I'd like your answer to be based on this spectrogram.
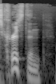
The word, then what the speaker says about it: Christine: He's like, no, it's Kristen, which is also tough. But, like, it's spelled Christine.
